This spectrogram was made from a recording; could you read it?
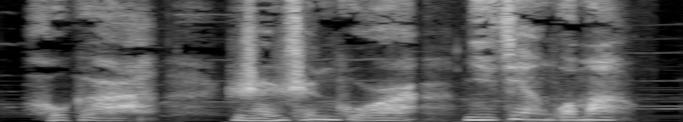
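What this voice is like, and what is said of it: Speaking quietly, hushed voice. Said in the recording (Chinese): “小声的说道”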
